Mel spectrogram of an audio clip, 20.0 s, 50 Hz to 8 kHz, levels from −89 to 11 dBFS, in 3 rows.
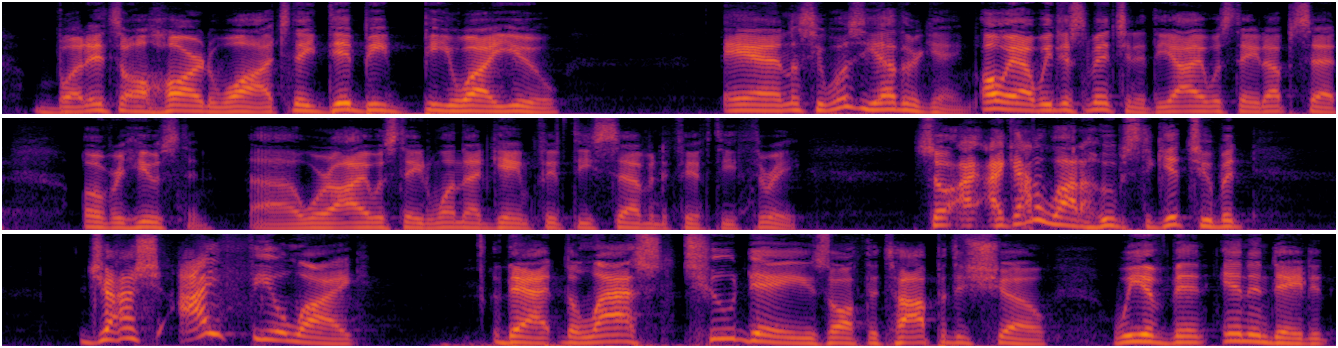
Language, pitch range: English, 125-170 Hz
